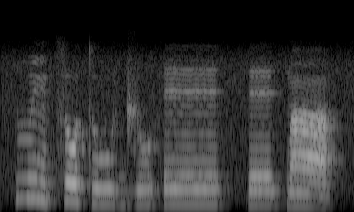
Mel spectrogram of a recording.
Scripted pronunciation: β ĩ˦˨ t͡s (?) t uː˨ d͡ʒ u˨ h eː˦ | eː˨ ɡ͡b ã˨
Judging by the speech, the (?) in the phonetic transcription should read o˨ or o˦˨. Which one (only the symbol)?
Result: o˦˨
